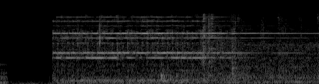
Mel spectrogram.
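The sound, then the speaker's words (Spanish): A telephone bell rings loudly in a scene from the Spanish series Arde Madrid, bursting in abruptly after a brief quiet moment and trilling continuously for a few seconds, with no voices. “Sí, dígame. Manolo, al teléfono.”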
